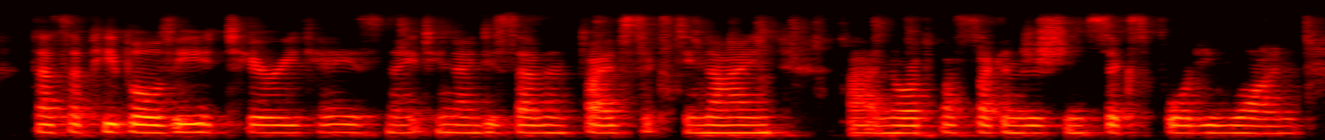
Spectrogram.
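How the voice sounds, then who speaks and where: A woman's raspy, put-on character voice at medium pitch, flat and monotone, at a fairly quick pace. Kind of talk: formal legal argument. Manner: very fast.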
